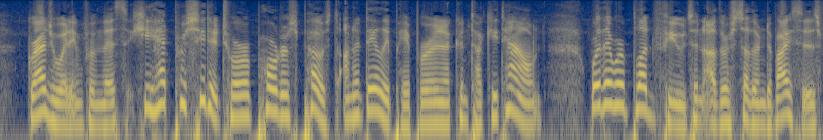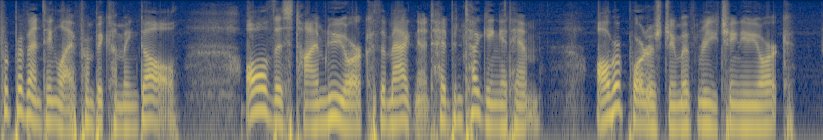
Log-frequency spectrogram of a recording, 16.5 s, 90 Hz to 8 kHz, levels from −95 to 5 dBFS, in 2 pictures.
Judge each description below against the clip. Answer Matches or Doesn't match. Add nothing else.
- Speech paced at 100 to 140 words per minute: Doesn't match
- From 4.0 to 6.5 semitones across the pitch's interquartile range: Matches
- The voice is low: Doesn't match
